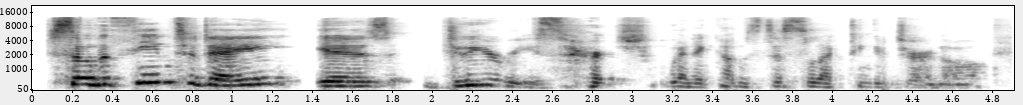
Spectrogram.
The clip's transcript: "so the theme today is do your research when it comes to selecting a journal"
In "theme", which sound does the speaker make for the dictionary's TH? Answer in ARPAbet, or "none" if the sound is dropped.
TH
